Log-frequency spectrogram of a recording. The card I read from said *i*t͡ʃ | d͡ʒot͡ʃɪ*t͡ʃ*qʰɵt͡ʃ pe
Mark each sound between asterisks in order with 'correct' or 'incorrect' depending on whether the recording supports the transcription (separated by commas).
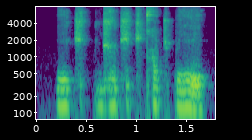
incorrect, correct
